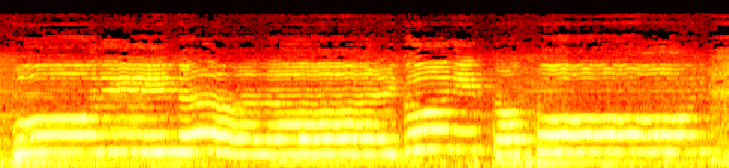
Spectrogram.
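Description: A woman singing a slow song in long held notes, her voice sliding between pitches, over her own strummed acoustic guitar.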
